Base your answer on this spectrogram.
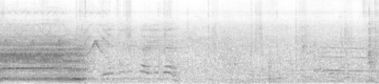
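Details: Cow at a Bangladeshi dairy farm, two cows being sold to a Patuakhali buyer: a loud, low harmonic moo opens the moment and breaks off after about a second, followed by faint voices and background chatter.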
